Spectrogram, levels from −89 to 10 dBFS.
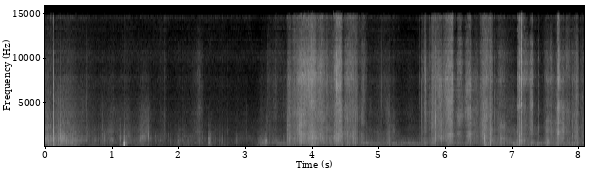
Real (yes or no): no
